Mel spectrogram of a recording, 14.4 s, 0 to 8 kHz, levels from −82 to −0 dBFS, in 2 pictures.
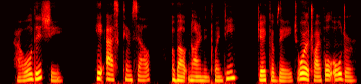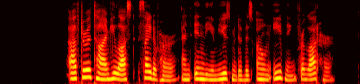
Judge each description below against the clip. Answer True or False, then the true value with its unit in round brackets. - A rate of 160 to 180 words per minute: False (145 wpm)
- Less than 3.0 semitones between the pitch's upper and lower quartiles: False (4.6 semitones)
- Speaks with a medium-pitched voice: True (170 Hz)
